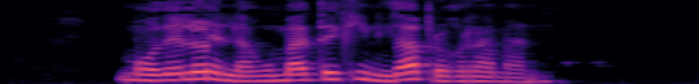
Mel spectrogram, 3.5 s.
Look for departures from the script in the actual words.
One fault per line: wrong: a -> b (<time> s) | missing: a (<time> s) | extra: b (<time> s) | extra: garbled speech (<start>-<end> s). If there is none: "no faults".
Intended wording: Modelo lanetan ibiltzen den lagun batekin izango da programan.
missing: lanetan ibiltzen (1.0 s)
missing: izango (1.9 s)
